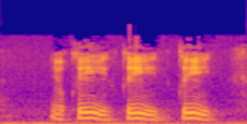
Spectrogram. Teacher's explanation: القاف في أقل درجات التفخيم لأنها مكسورة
